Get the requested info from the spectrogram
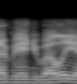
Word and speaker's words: Emanuelli: You can find me online if you want to, at Todd Emanuele on Twitter, or just search for my name. My last name is spelled E-M-A-N-U-E-L-L-I.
